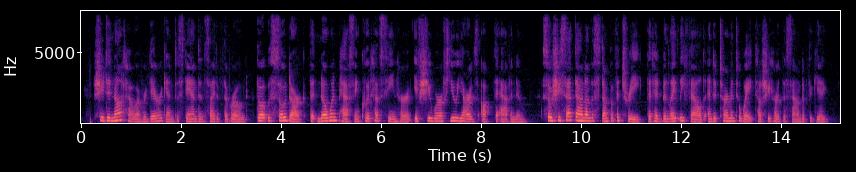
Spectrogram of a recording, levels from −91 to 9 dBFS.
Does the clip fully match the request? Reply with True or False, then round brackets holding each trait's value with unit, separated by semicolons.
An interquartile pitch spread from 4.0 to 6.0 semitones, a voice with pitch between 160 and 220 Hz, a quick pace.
True (4.4 semitones; 185 Hz; 245 wpm)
